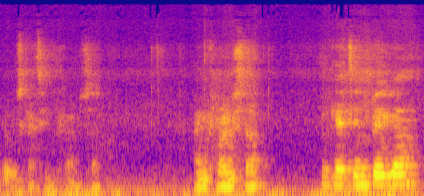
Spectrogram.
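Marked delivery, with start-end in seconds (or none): none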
